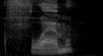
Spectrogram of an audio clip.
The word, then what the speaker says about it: phlegm: P-H-L-E-G-M. Like, listen, you could have just spelled it F-L-E-M, but no, you had to make it worse.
